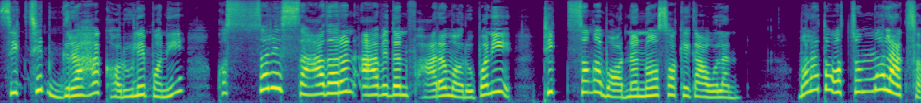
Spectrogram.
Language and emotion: Nepali, disgusted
